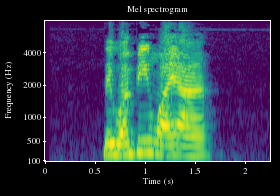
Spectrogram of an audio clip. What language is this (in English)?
Cantonese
